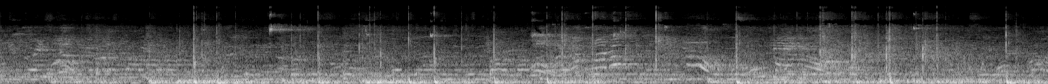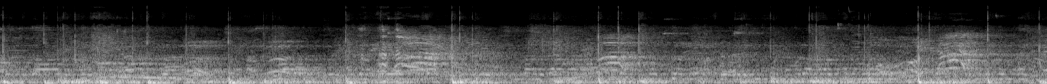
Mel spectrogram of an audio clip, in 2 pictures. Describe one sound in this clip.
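Young people talk and shout over one another in a large echoing gym.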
